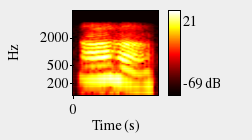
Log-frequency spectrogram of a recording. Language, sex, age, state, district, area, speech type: Sindhi, female, 18-30, Delhi, South Delhi, urban, conversation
